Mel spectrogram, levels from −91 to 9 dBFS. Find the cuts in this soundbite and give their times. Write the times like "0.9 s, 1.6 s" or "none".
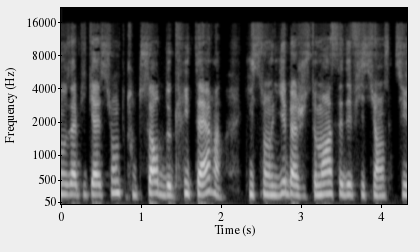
none

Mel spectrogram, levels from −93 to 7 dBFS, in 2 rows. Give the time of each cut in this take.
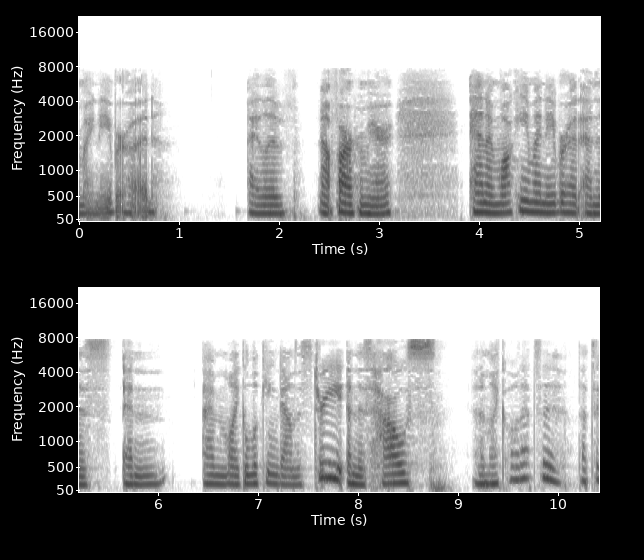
none

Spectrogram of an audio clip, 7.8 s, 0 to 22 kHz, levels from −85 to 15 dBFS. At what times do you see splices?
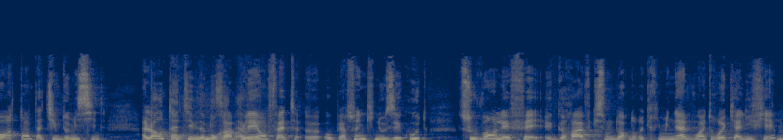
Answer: none

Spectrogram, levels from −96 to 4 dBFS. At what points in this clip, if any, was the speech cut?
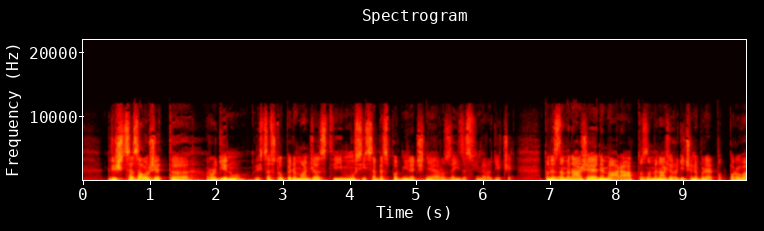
none

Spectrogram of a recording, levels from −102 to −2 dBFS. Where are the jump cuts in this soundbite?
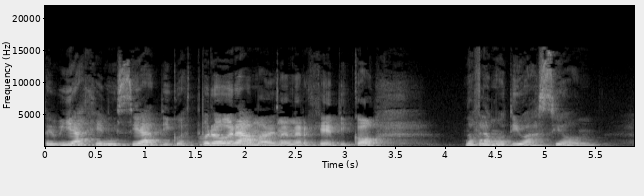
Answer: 1.5 s, 2.3 s, 4.3 s

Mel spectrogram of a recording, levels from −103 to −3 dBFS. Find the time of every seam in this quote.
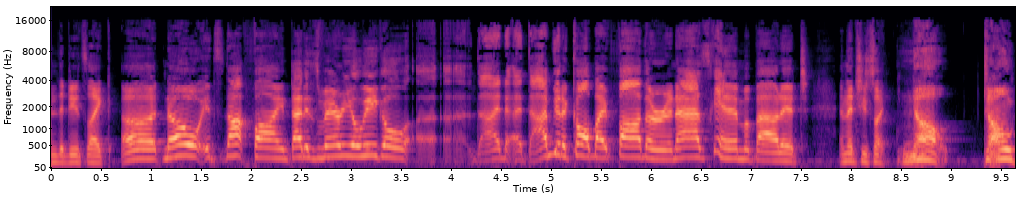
none

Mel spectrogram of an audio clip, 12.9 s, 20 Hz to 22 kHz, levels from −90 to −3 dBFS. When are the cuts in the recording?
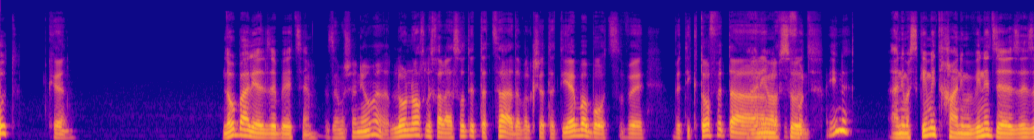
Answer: none

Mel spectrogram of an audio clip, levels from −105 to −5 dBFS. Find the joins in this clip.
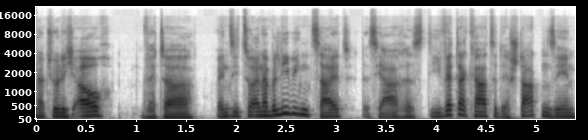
1.7 s

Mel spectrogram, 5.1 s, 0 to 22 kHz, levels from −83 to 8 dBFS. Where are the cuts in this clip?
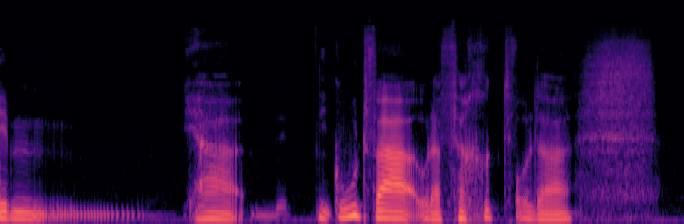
2.5 s, 3.9 s

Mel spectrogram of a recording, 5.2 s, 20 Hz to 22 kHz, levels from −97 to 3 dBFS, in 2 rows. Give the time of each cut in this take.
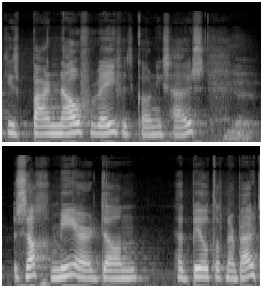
1.2 s, 3.1 s

